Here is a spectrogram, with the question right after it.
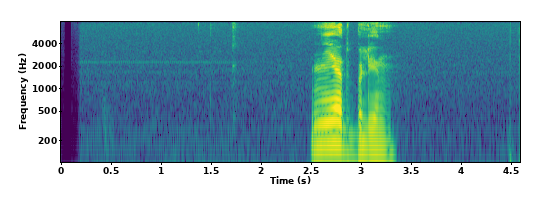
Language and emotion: Russian, sad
